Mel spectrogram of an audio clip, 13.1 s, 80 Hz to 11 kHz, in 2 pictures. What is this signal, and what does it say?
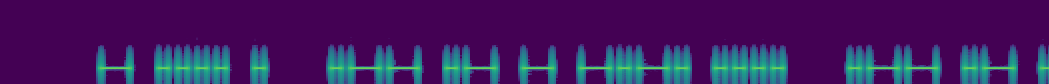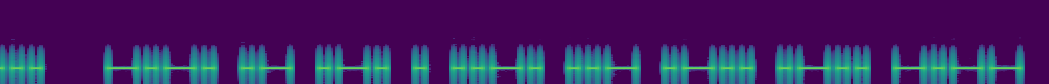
Morse code, heard as a keyed tone, about 20 wpm, 700 Hz. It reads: THE WATCH WAS CAREFULLY
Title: Sentences from Top 1300 Words 20wpm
